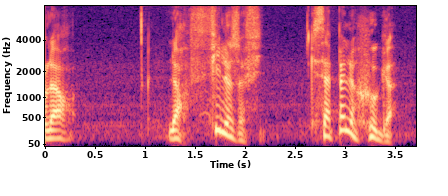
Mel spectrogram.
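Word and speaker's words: hygge: Mais surtout pour leur leur philosophie qui s'appelle Huga, ça s'écrit H GG. Ça se prononce Huga, semble-t-il. Si vous demandez un Suédois, c'est quoi exactement le Hugga, il sera pas capable de le définir.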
